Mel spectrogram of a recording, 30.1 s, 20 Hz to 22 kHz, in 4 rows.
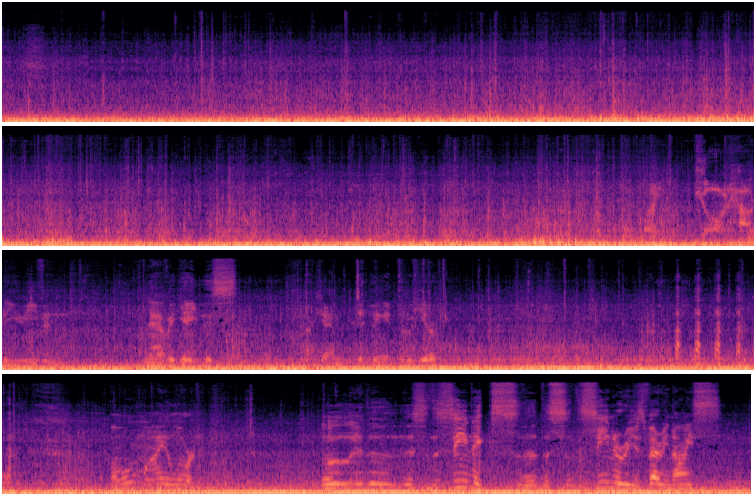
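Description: Lada Samara 1500's four-cylinder petrol engine pulling steadily at low speed over a rough dirt track, heard from inside the cabin as a constant low rumble. Scattered knocks and rattles come from the car jolting over the broken surface.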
